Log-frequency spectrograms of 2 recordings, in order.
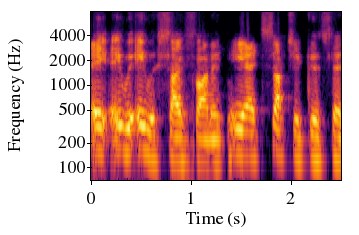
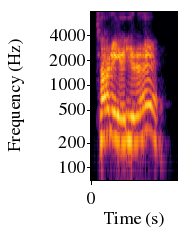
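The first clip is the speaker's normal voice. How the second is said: high-pitched pestering call to a sleeping mate; mimicked wake-up call; 10 semitones higher than usual. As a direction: imitate someone insistently calling, climbing higher.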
